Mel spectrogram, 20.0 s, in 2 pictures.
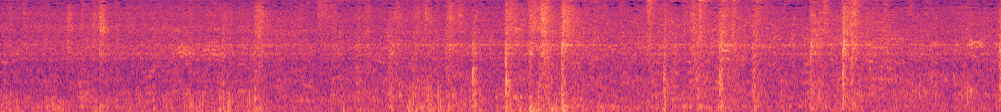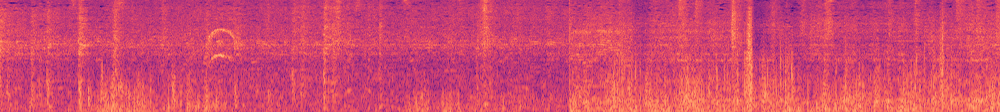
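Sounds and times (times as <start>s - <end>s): train rumbling: 0.0s - 20.0s
wheels clicking over rail joints: 3.5s - 15.6s.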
